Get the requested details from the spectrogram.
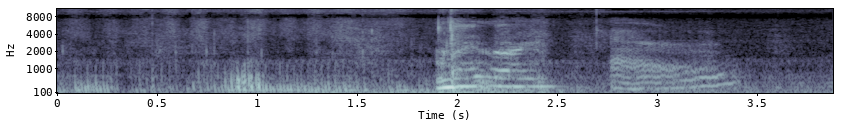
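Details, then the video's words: Indoors in the UK, Eric, an opinionated 14-year-old tabby, answers with a short level meow followed by a bending, rising-then-falling meow over low room hum and faint human speech. "A series of random conversations with Eric the cat"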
